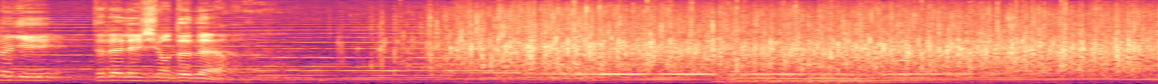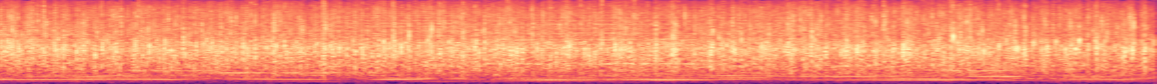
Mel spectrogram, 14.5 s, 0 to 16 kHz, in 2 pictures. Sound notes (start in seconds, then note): 1.1 speaking french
